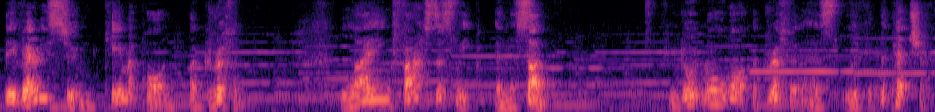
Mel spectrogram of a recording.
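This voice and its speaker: Slow, expressive male storybook narrator. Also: medium pitch, echoey room, faint music behind, poor audio. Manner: measured, expressive. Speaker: storybook reader, primary school teacher.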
